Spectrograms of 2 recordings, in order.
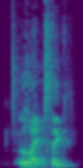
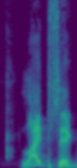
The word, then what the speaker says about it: Leipzig: Leipzig. – Leipzig, there we go.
